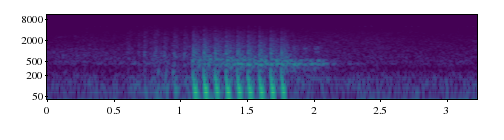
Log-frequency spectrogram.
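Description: A rifle fires a short rapid burst close by.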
